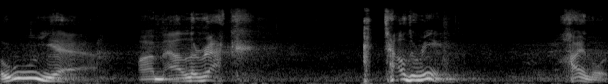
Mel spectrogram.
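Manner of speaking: puffed-up, self-important, arrogant bragging tone. Showing how Alarak brags about himself: mock-arrogant Alarak brag. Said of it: "Or he's really arrogant and bragging like this".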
